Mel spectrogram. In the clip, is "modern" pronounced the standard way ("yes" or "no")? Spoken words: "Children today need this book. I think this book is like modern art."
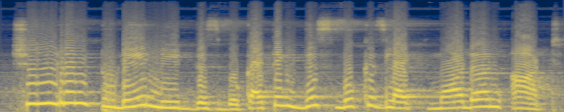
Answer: yes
